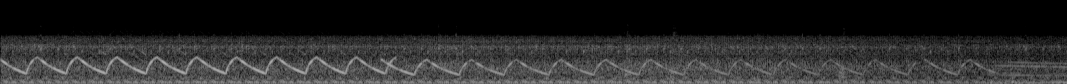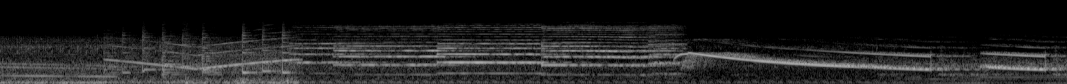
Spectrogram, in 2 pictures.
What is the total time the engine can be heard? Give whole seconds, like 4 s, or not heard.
21 s.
